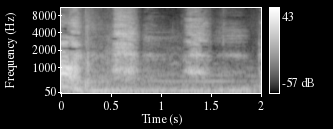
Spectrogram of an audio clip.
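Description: A man gasping and breathing hard while struggling: a loud, strained gasp at the start, then two short, heavy breaths about half a second and about a second and a third in.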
